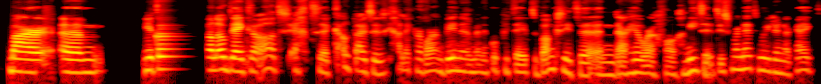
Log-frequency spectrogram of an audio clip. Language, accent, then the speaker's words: Dutch; Pijnakker, South Holland, Netherlands; now in The Hague, Netherlands; In eh, een dorpje en dat heet Pijnakker en dat ligt bij eh, Delft.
